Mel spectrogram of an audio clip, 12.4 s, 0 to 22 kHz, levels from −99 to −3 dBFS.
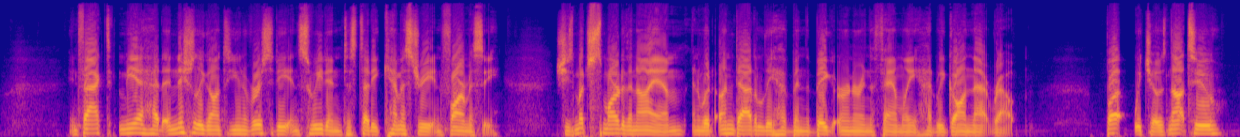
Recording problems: distortion; slight; 6% of the sound clipped

